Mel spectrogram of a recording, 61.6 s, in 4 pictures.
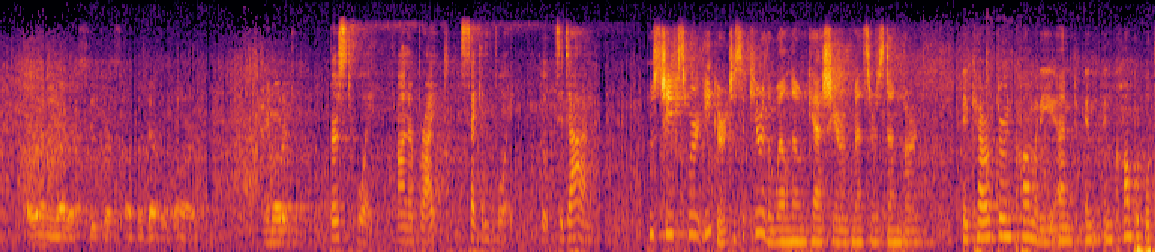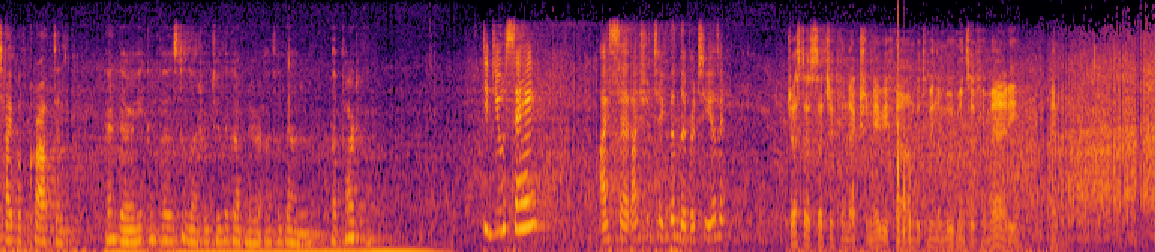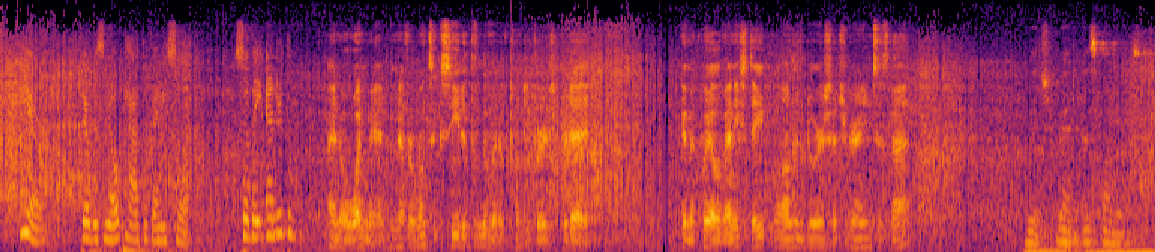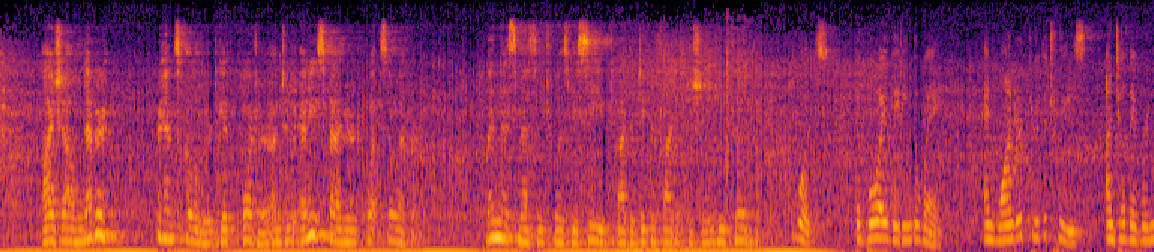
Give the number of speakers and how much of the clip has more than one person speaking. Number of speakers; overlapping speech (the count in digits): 9, no overlap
